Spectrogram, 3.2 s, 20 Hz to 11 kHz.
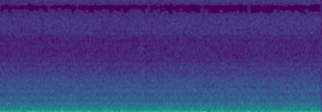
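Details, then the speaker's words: HVAC no-cooling call with blank thermostat: with 24 V present, thermostat red jumped to yellow, the outdoor unit runs with a steady low droning hum, no knocks, rattles or squeals; compressor and fan smooth. "i don't know if y'all can hear that but the outdoor unit's running and i'm sure y'all can hear that"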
